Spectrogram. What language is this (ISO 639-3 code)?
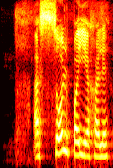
rus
